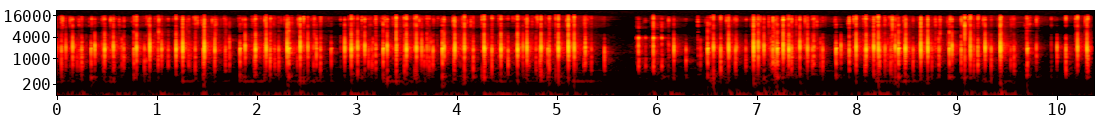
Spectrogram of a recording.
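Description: A Zoom65 65% mechanical keyboard with a dark metal case, likely aluminum, white and grey SA-profile plastic keycaps and lubed switches rests on a desk mat while two hands type on it with their fingertips. Rapid, steady key taps give a bright clacky sound centered around 1.9 kHz over a low hum. There is a brief pause at about 5.6 seconds before the typing resumes.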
